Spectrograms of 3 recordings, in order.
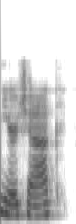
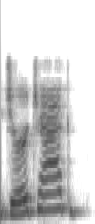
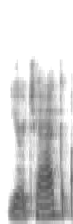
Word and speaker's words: Jurchak: Yeah, so TikTok is my name, Erin Dugan Yerchak. Uh, most people say Jerchak, but it, the the J is actually pronounced as if it were a y. Mm-hmm. – Um, so it's Erin Dugan Yerchak.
